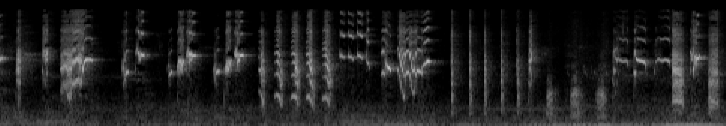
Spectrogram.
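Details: Black-winged starling singing in the evening, used to make young birds sing: sharp whistled pips and squeaky slurs, scratchy rasps, then a burst of bright whistles.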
